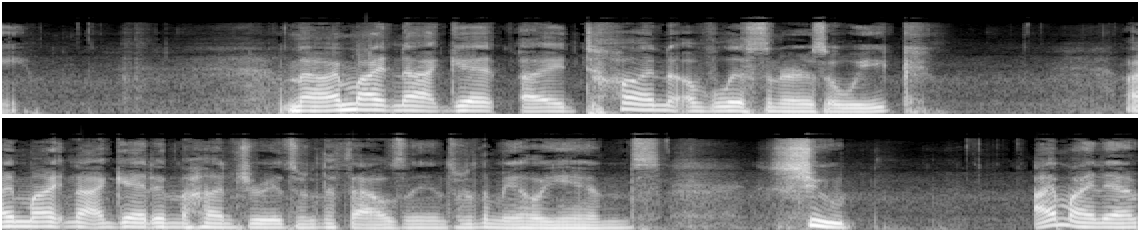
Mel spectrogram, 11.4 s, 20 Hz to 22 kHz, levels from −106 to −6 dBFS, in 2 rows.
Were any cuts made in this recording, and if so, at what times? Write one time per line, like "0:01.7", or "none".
none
